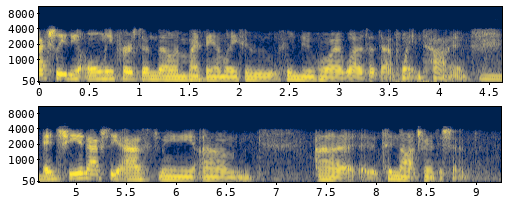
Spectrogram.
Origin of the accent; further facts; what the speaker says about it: Arkansas, United States; also born or lived in Philippines; I grew up in the Philippines and the South, a military family. But I did most of my growing up actually in Arkansas. And my mom's family is from Arkansas.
